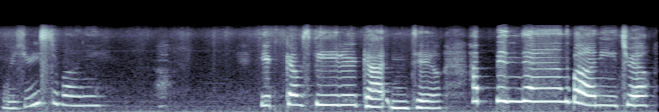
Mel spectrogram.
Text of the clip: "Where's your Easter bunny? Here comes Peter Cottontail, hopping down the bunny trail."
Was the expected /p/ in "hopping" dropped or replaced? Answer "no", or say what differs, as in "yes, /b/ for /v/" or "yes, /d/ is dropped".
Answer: yes, /b/ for /p/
